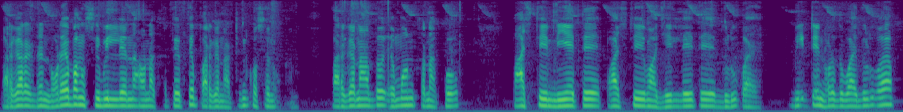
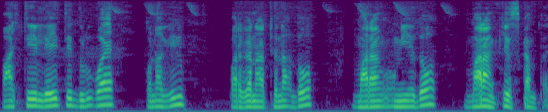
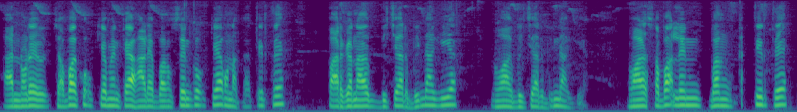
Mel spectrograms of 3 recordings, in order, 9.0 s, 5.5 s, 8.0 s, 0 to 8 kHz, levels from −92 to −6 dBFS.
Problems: background sounds at intervals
